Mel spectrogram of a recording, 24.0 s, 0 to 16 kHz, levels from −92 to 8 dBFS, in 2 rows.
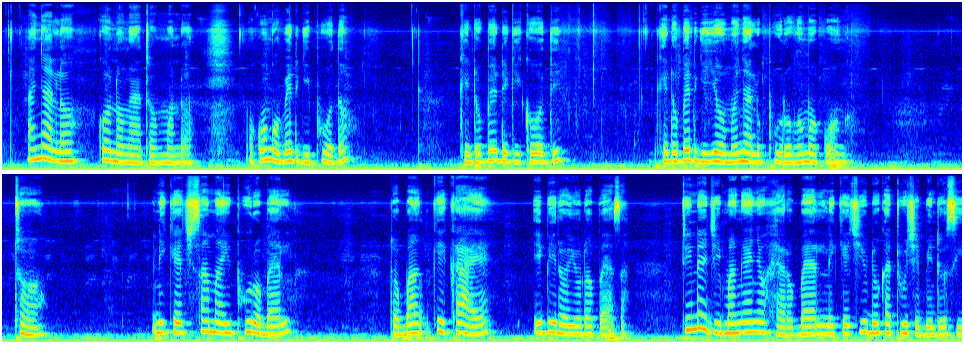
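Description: The speech recording contains no technical faults to describe.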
